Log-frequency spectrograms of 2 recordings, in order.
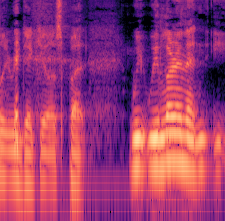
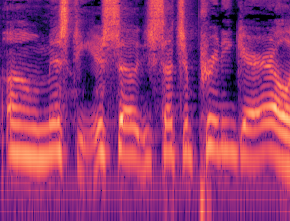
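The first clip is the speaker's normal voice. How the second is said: creepy, sweet man's voice, pitched up; 8 semitones higher, 4 dB quieter than usual. Describing a cartoon scene, imitating the creepy guy as he talks to Misty. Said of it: "And he's the creepiest".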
